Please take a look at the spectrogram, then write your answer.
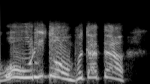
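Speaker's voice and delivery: put-on thick, heavy New York accent, very high-pitched. Retelling how they discipline their kids: heavy new york accent. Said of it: "the New York accent comes out heavy".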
